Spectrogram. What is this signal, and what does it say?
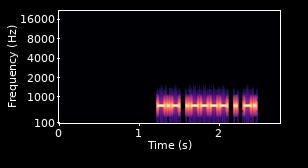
Morse code, heard as a keyed tone, about 40 wpm, 700 Hz. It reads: K1EN
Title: USA Call Signs - 2x Character Spacing - 40wpm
